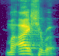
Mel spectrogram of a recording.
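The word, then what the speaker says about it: מעשר: tithes which is a commandment the book of numbers 18 21 the book of Malachi 3:es 8-10 it means 10th in the Hebrew is pronounced maishara 10% of every penny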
